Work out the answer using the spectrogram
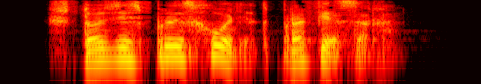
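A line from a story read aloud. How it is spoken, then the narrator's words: Stern yet cheerful question. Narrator (Russian): строго, но весело спросил Кудыкин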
